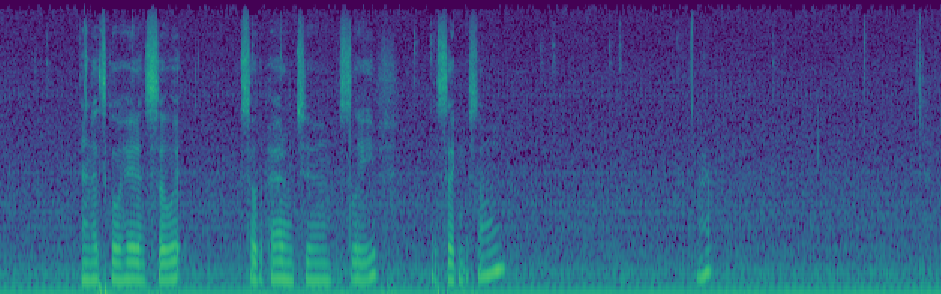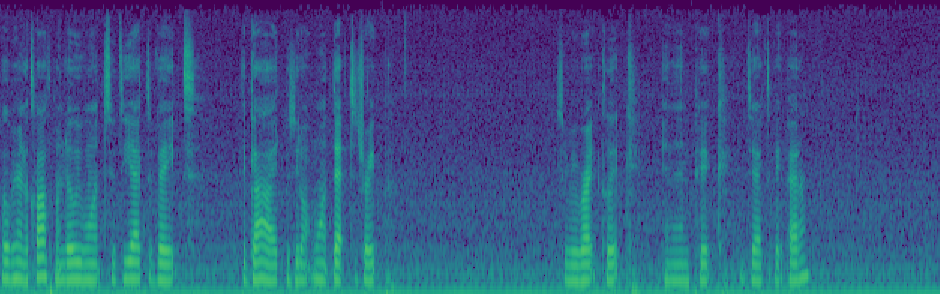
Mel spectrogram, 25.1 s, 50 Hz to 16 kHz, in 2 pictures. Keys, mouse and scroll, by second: 0.0-0.7 scroll up 1, 0.7-2.0 middle drag, 3.2 click, 9.4-10.3 scroll up 1, 10.3-12.0 middle drag, 14.1 click, 23.8-25.0 drag.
